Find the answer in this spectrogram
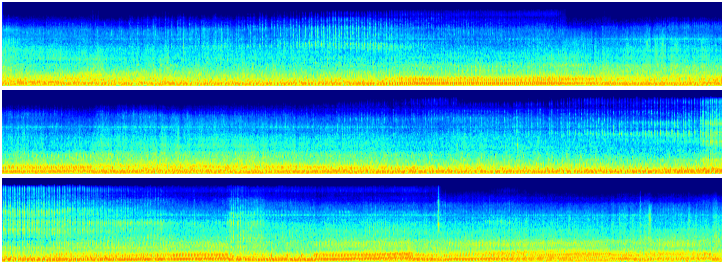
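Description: Harley-Davidson Dyna Low Rider V-twin running on the move, its pitch rising as it accelerates a few times, most in the second half, with wind noise over the microphone throughout, strongest a little after twenty seconds in.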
